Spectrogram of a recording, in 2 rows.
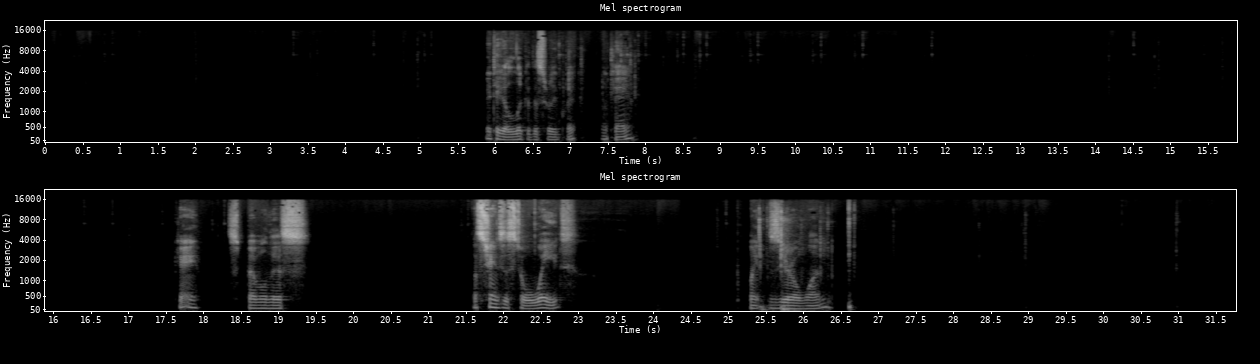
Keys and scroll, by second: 3.4 ctrl+z, 4.5 1, 6.7 ctrl+z, 7.2 2, 25.2-26.0 typing, 26.4 Return, 28.2 alt+z, 28.7 alt+z, 30.7 Tab.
